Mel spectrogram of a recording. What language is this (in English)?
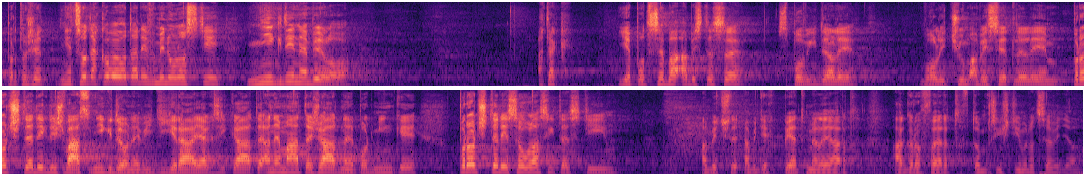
Czech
